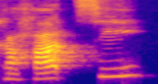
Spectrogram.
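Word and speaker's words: Khatieza: your daughter as well yes i'm going to pronounce her name properly kahatsi it is a k-h-a-t-i-e-z-a okay thank you she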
